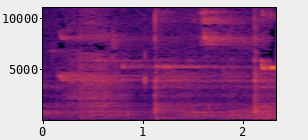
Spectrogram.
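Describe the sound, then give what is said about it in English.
A basketball is dribbled on the court during a championship game. A couple of sharp bounces stand out over steady background noise. “Ryan Trotty dribbling it up.”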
